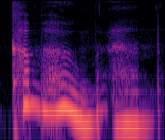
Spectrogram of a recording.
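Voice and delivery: high, urgent little plea; frightened whisper. A narrator's reading. Ragged Blossom begs Anne to leave, frightened. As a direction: plead anxiously to be taken home. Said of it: "whispered Ragged Blossom".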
